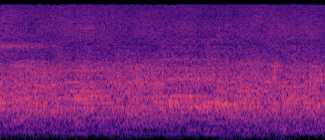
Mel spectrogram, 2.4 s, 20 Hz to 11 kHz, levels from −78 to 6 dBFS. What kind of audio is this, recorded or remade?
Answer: remade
